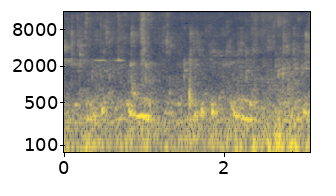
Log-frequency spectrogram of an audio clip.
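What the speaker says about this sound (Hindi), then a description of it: "ये चीना कबूतर है" A Teddy pigeon, a Pakistani breed, coos softly in a few low, throaty bursts, fairly faint and close, with light background noise.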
